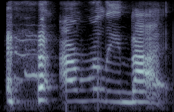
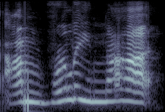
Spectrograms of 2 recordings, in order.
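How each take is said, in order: First: Slow, laughing denial. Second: Said in the usual way. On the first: Real, not acted. Host to her viewers, laughing slowly through the denial. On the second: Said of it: "And I'm like".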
